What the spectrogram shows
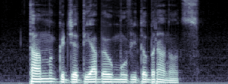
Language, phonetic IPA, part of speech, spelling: Polish, [ˈtãm ˈɟd͡ʑɛ ˈdʲjabɛw ˈmuvʲi dɔˈbrãnɔt͡s], phrase, tam, gdzie diabeł mówi dobranoc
